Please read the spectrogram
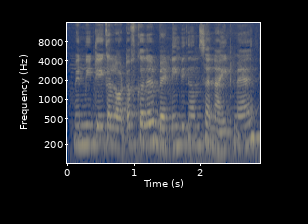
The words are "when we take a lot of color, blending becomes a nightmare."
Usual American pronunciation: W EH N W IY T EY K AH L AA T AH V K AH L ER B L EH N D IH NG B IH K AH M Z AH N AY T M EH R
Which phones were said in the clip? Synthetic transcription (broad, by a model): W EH N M IY T EY K AH L AA T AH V K AH L ER B EH N D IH NG B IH K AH M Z AH N AY T M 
